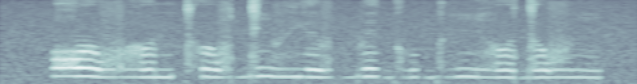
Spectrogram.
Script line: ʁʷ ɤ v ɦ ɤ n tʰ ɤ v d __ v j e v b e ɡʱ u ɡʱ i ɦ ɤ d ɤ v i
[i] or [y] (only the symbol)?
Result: i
